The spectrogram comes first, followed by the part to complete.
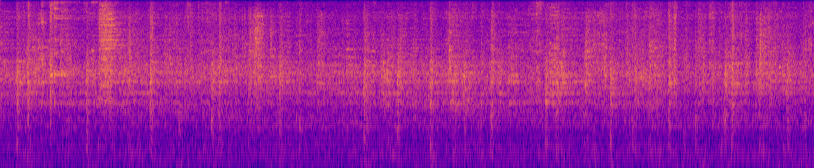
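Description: Passenger coaches of a departing express train rolling along the track, the wheels clicking irregularly over the rail joints above a continuous rumble and rail noise.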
